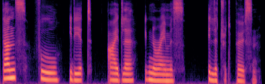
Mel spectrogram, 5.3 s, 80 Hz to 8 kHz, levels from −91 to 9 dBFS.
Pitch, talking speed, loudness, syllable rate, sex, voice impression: 180 Hz, 80 wpm, -20 LUFS, 4.6 syllables/s, female, feminine, adult-like, slightly relaxed, powerful, slightly soft, slightly raspy, intellectual, calm, friendly, reassuring, kind, slightly modest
